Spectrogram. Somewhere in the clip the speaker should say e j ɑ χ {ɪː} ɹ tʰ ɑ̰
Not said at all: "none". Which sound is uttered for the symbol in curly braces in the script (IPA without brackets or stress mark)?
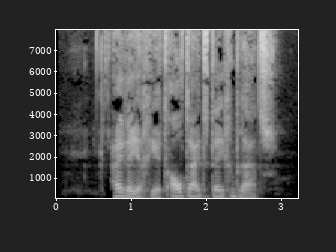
ɪː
